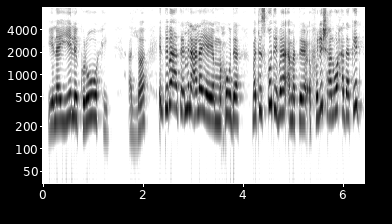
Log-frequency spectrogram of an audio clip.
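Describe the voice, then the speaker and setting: A woman with an Egyptian Arabic accent hosting a comic cooking vlog, bantering and quarrelling with herself in colloquial talk. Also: high-pitched. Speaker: cooking vlogger.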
